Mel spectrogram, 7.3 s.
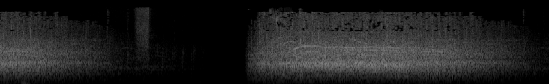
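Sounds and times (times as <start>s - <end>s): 
applause sound effect: 0.0s - 7.3s.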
